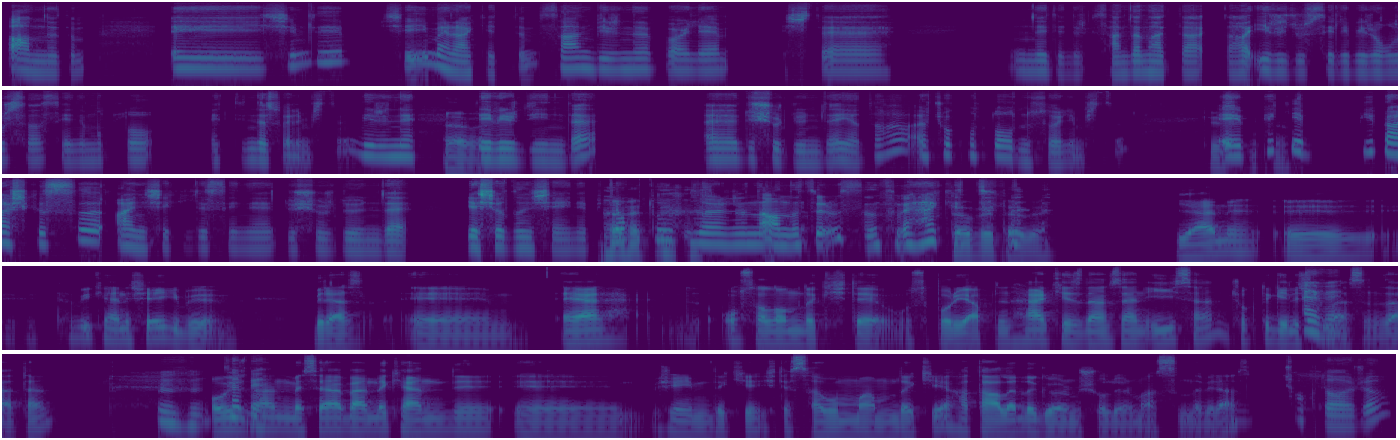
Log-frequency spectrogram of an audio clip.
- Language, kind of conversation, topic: Turkish, podcast, Hobine dalıp akışa girdiğinde neler hissedersin?
- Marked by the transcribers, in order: chuckle; laughing while speaking: "anlatır mısın? Merak ettim"; chuckle; other background noise; other noise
